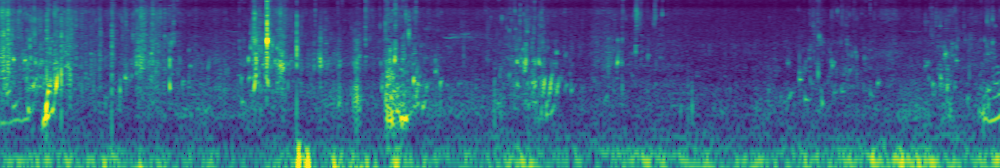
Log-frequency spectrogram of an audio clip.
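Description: Shallow water trickling and sloshing, with scattered small splashes and rustles of someone moving carefully through it; one sharper knock or splash stands out about two and a half seconds in.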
